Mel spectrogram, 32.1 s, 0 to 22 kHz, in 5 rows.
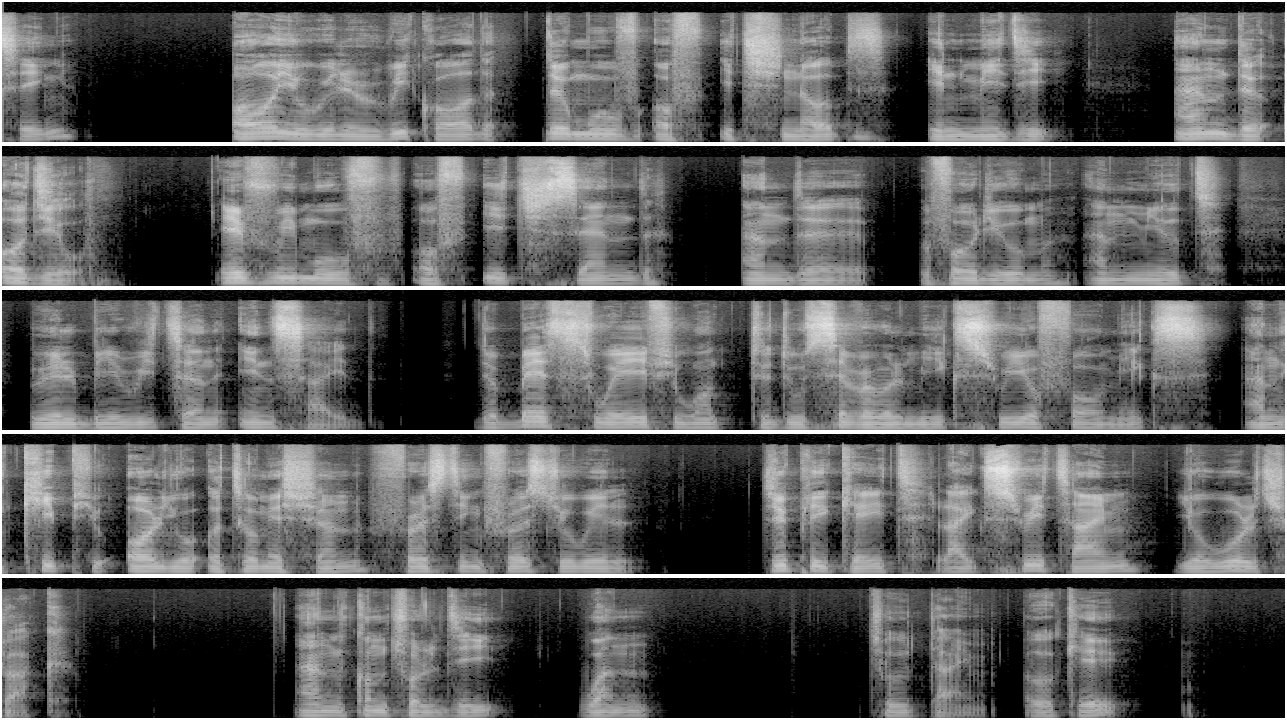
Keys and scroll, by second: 12.9 Tab, 28.3 ctrl+d, 29.6 ctrl+d.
